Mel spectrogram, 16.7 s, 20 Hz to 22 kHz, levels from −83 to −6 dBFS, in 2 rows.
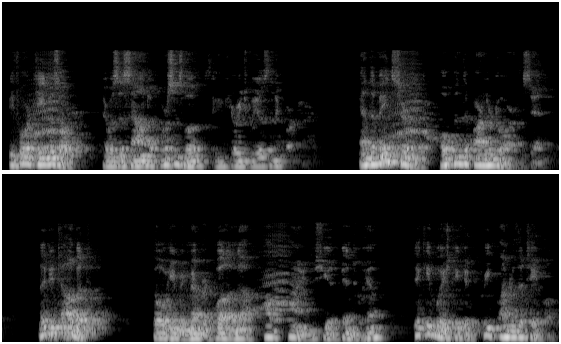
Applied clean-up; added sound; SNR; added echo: classical method WPE with log-MMSE.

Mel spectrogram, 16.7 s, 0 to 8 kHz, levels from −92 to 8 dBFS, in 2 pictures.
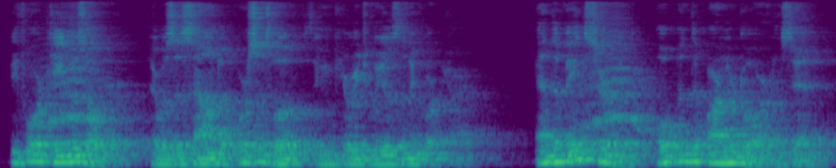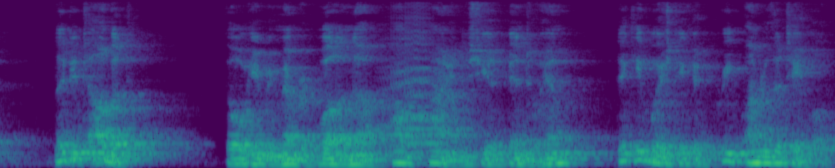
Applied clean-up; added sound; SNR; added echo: none; Animal / Brass instrument; 19 dB; reverberation time 1.1 s.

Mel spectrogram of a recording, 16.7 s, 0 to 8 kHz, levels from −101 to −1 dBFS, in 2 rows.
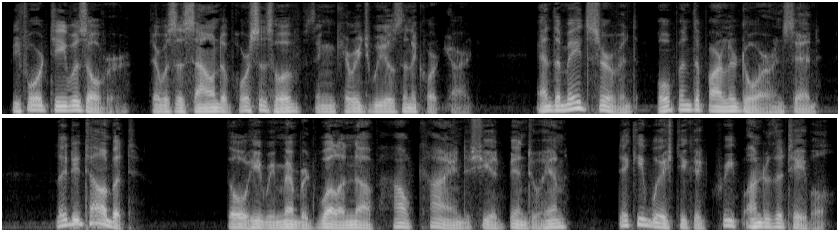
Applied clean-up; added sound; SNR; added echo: none; none; none; none.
